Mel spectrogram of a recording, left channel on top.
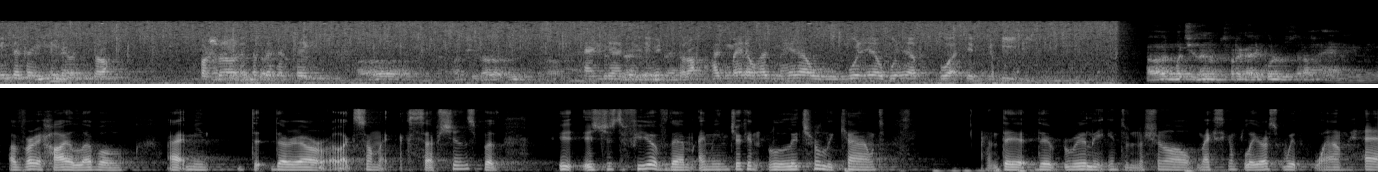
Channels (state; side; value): different; both; correlation 0.00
